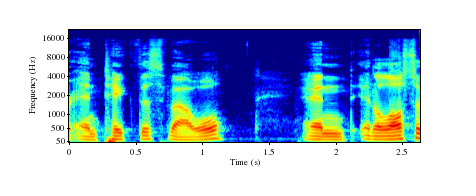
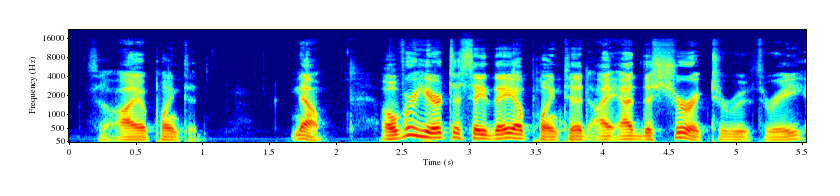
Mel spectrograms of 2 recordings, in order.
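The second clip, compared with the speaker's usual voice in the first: ordinary talk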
